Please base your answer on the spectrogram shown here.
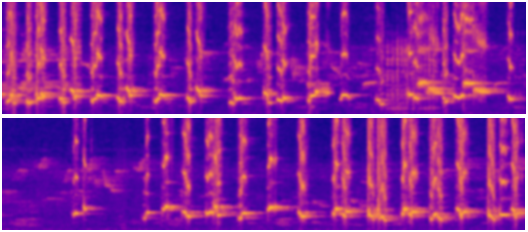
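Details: Sooty-headed bulbul song played as a lure to encourage singing: rapid run of bubbly, liquid whistled notes around mid pitch, several per second, broken by a short pause before resuming.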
